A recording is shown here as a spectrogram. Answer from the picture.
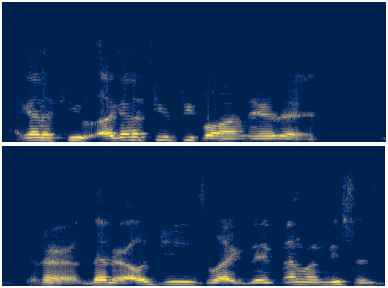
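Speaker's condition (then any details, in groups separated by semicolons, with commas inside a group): Cerebral palsy, quadriplegic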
